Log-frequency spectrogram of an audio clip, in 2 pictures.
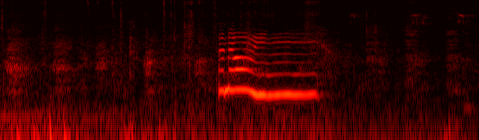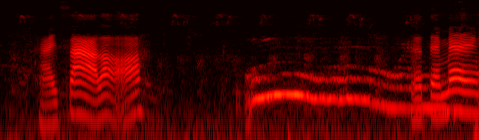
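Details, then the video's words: Siberian Huskies of Candy's household on a cold-season walk around home in Ubon Ratchathani, Thailand. Three vocal bursts: a steady whine, then a quavering, wavering yodel, then a long falling moan. Thai speech is heard between them. "Woof pack walking 🐶 เดินเล่นรับลมหนาวกับไซบีเรียนฮัสกี้บ้านแคนดี้"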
